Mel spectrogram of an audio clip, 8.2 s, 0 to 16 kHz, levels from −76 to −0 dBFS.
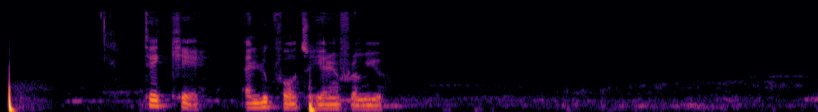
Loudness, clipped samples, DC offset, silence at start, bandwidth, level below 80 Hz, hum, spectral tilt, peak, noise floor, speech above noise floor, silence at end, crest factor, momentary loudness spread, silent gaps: -29 LUFS; under 0.1%; under 0.1%; 0.1 s; 11.5 kHz; -36 dBFS; none; -7.5 dB/octave; 0 dBFS; -63 dBFS; 35 dB; 4.35 s; 30 dB; 25 LU; none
